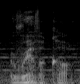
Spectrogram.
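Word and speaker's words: Revachol: logs at his feet he pronounces rivercon with a hard k unlike other people is this your mug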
